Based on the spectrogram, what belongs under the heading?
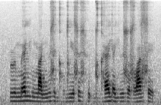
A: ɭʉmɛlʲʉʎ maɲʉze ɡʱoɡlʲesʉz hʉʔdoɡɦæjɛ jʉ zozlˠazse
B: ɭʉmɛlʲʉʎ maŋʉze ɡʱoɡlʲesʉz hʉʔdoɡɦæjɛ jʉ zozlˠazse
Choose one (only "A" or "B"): A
